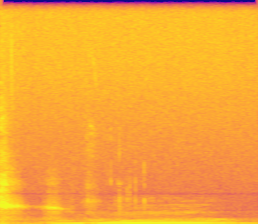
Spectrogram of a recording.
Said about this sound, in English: You just hear that fucking muffler go by.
